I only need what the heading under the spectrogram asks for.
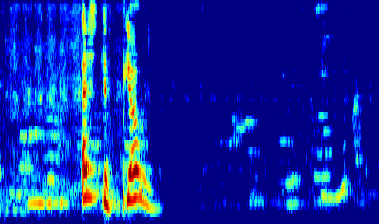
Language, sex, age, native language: Icelandic, male, 8, Icelandic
